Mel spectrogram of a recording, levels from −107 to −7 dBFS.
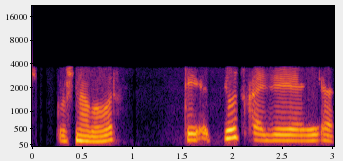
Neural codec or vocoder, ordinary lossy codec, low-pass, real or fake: none; none; 3.6 kHz; real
